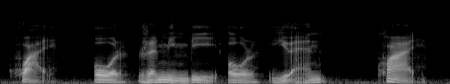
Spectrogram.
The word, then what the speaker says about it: 块: So everything that is in blue on the left of the comma is pronounced kuai or renminbi or yuan.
